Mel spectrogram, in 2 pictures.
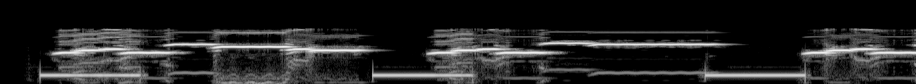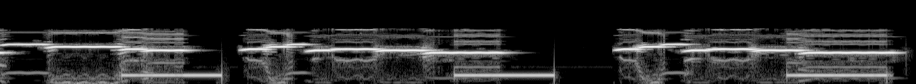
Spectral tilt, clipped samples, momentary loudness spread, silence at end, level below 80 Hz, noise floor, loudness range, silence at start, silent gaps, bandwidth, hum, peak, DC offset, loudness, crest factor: -1 dB/octave; 4%; 12 LU; 0.1 s; -48 dBFS; -67 dBFS; 2 LU; 0.4 s; none; 5.4 kHz; none; 0 dBFS; under 0.1%; -2 LUFS; 4 dB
